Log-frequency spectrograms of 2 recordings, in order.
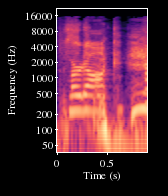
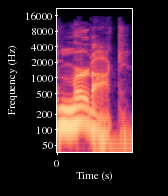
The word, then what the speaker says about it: Murdaugh: Murdaugh. How do you say his name? – I think it's Murdaugh.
